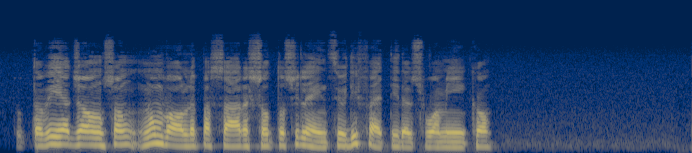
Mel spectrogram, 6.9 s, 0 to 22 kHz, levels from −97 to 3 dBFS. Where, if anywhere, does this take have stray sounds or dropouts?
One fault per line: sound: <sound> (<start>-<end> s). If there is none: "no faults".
no faults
